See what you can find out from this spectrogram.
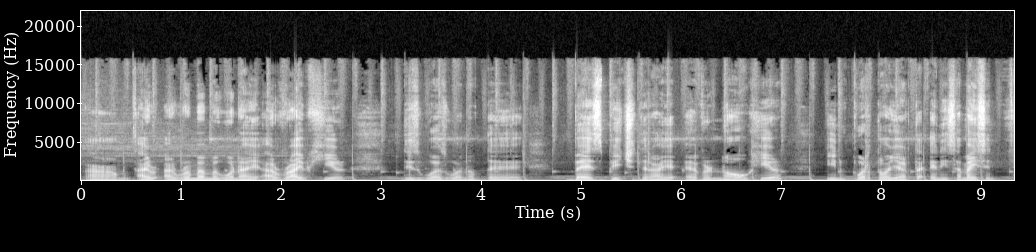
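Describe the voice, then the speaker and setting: Over clear background music, a man talks at a fairly slow pace. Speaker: local tour guide. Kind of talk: casual vlog chat. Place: waterside. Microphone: phone near.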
